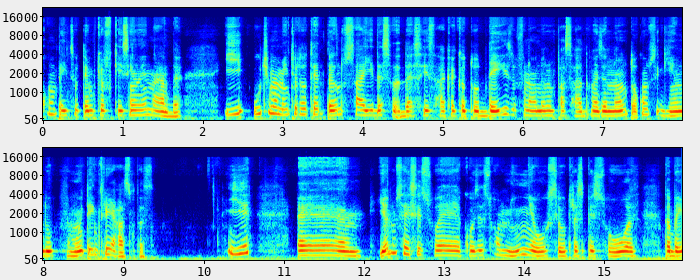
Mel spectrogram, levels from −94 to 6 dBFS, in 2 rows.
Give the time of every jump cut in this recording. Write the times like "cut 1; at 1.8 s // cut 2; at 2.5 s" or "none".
cut 1; at 8.3 s // cut 2; at 12.1 s

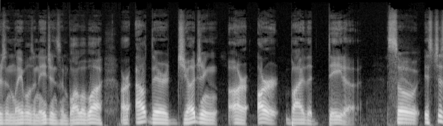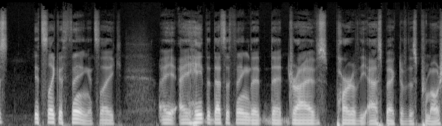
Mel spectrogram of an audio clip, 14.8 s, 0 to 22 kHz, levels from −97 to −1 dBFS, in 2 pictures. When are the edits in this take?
cut 1; at 6.4 s

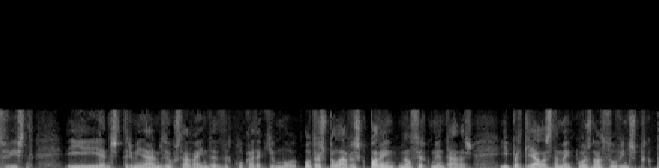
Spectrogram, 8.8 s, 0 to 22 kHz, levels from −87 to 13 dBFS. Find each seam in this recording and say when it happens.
cut 1; at 7.6 s

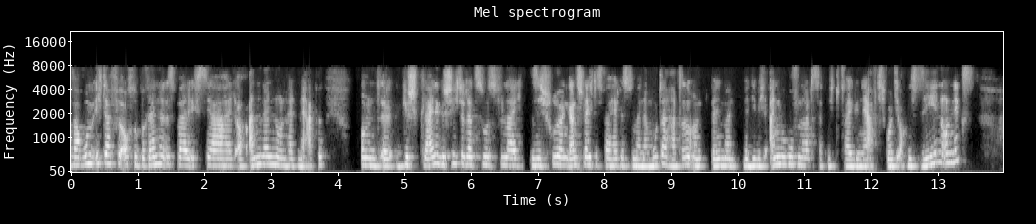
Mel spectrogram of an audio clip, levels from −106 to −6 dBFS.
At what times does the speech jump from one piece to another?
cut 1; at 6.8 s

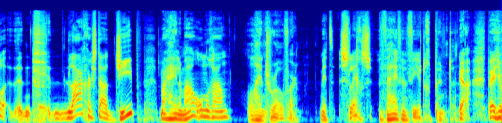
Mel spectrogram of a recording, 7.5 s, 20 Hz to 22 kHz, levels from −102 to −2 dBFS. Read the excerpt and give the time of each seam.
none

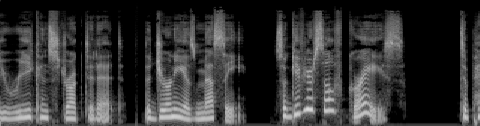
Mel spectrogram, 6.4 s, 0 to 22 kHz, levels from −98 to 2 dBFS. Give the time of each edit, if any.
cut 1; at 1.8 s

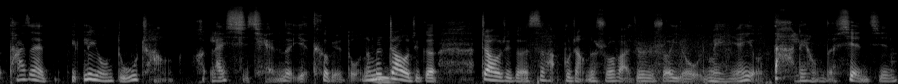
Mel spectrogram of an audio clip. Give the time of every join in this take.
none

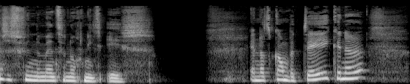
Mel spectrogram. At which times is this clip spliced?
cut 1; at 2.5 s

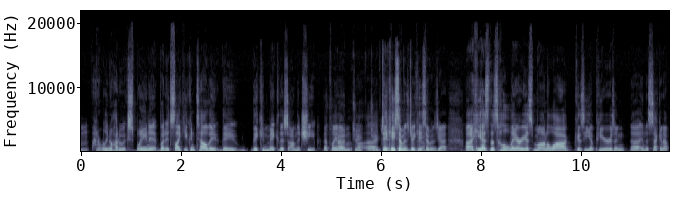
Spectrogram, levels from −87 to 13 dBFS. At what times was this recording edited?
cut 1; at 4.7 s

